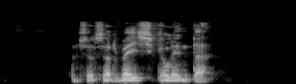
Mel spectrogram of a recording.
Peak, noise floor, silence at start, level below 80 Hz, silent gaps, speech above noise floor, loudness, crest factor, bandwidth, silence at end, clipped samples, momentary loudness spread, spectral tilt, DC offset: -4 dBFS; -76 dBFS; 0.7 s; -56 dBFS; none; 57 dB; -20 LUFS; 18 dB; 8 kHz; 0.85 s; under 0.1%; 12 LU; -4 dB/octave; under 0.1%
